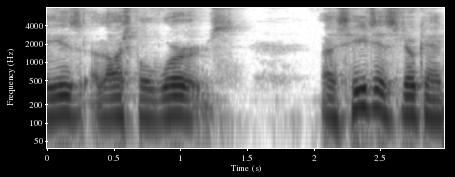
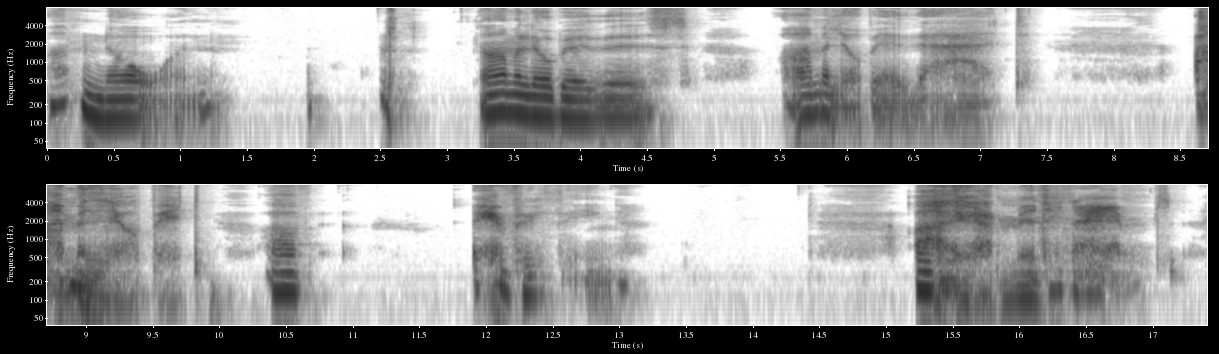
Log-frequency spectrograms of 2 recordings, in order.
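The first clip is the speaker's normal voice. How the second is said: evil, devilish whisper like a demon. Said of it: "this devilish, evilish, sounding voice says".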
